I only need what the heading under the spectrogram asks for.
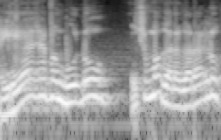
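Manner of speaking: defiant voice.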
